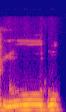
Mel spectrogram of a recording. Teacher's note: نون واو پیش نو یعنی واو مد ہوگی نا، 2 حرکت اس کو دیں گے، اور پھر ہا کے اوپر پیش ہے تو ہم پڑھیں گے نو ہو. ہا کو نہیں کھینچیں گے، واو کو کھینچیں گے کیونکہ واو مد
